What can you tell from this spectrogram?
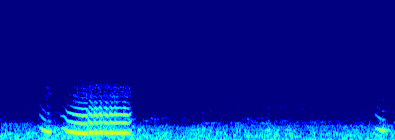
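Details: Male American Shorthair cat with a black smoke coat, snoring: one loud, nasal, tonal snore of about three-quarters of a second with a slight pulsing waver, plus fainter short squeaky breaths before and near the end, in a quiet room.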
